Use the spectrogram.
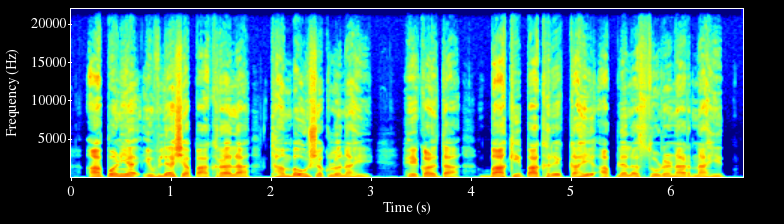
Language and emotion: Marathi, neutral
